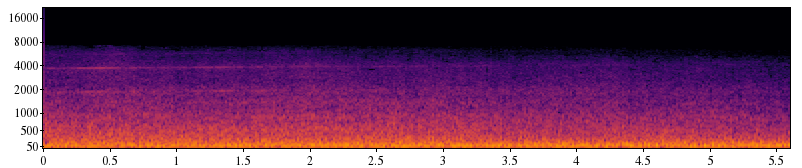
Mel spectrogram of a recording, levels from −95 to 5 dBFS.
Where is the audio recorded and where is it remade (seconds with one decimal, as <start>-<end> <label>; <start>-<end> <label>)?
0.0-3.5 recorded; 3.5-4.1 remade; 4.1-5.6 recorded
